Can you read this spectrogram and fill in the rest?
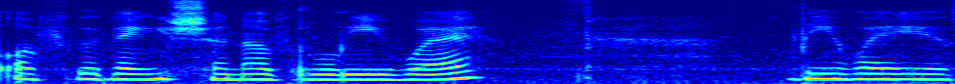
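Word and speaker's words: Liyue: harbor the capital of the nation of leeway leeway is spelled l i y u e leeway currently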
